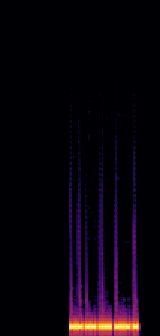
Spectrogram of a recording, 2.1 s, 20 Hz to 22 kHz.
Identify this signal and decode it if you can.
Morse code, heard as a keyed tone, about 69 wpm, 700 Hz. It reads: KM5XT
